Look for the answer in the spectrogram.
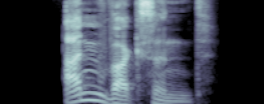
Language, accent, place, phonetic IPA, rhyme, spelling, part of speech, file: German, Germany, Berlin, [ˈanˌvaksn̩t], -anvaksn̩t, anwachsend, verb, De-anwachsend.ogg
- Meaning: present participle of anwachsen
